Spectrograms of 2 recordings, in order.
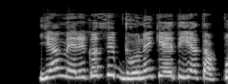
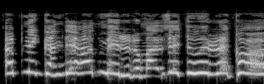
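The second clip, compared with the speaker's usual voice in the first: angry shout; 5 semitones higher than usual. Acted. Protecting her handkerchief.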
